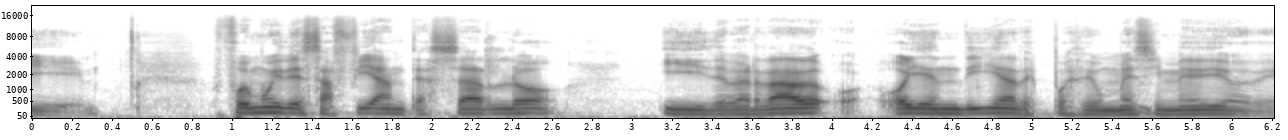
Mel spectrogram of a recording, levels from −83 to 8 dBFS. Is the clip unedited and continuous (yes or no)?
yes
